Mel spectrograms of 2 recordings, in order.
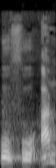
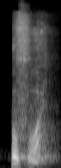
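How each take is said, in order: First: It is said with a glottal stop, hamzah. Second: It is said with a w, Quraysh style.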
